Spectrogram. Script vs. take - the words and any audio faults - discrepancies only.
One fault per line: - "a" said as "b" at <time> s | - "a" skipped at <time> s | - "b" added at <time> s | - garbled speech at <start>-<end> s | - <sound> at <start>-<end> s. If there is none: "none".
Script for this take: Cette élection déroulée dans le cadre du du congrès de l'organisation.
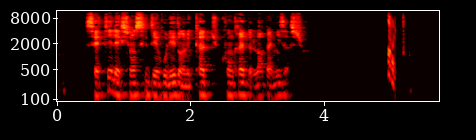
- "s'est" added at 1.2 s
- "du" skipped at 2.5 s
- chirp at 5.0-5.1 s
